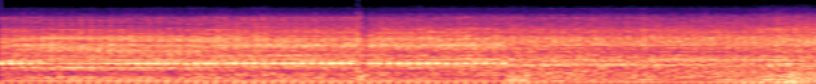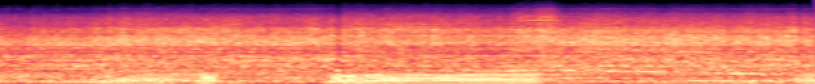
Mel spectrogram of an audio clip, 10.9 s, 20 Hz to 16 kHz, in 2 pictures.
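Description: Harbor Freight Predator 420 single-cylinder engine in a golf cart, exhausting through a small car muffler, running steadily under load as the cart drives. About seven seconds in it revs up and its pitch climbs for a couple of seconds as it is floored.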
